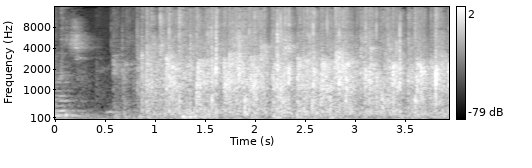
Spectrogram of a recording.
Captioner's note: clapping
